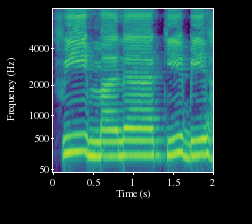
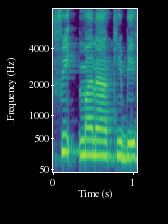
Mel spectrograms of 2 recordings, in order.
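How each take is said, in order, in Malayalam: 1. "fi" എന്നതിലെ സ്വരം ദീർഘമാണ്. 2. "fi" എന്നതിലെ സ്വരം ഹ്രസ്വമാണ്. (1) "ഫി രണ്ട് ഹറക്കത്ത് അവിടെ നീട്ടി കൊടുക്കണേ" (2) "വെറും ഫി മനാക്കി ഫി മനാകിബിഹ അല്ല"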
